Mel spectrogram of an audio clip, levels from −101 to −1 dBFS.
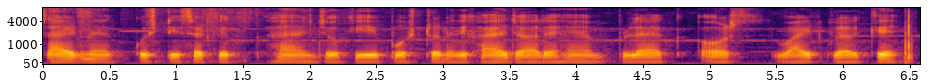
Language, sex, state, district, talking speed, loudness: Hindi, male, Jharkhand, Deoghar, 175 wpm, -23 LUFS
